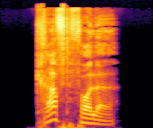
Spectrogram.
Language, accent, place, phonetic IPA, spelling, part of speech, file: German, Germany, Berlin, [ˈkʁaftˌfɔlə], kraftvolle, adjective, De-kraftvolle.ogg
- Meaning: inflection of kraftvoll: 1. strong/mixed nominative/accusative feminine singular 2. strong nominative/accusative plural 3. weak nominative all-gender singular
